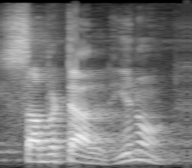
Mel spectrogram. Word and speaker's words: subtle: Don't say subtle, this is subtle.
